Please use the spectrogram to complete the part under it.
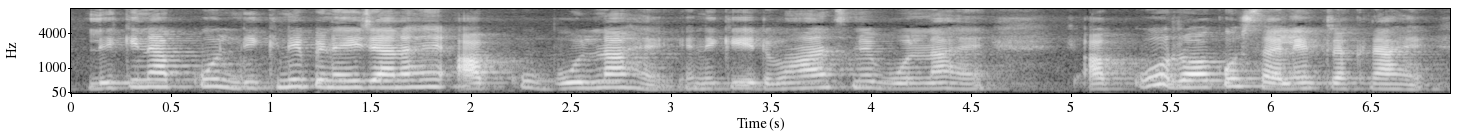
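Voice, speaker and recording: A woman teaching English pronunciation to beginners, patiently repeating each rule and asking the viewer questions. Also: on the high side. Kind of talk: step-by-step pronunciation lesson.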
